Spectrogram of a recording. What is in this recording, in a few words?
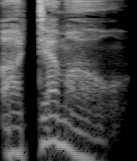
Female Tauren Attack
